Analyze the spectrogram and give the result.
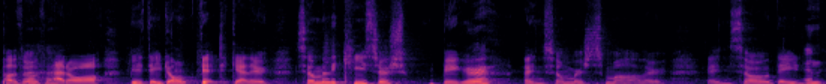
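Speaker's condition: Born deaf, cochlear implant, congenital

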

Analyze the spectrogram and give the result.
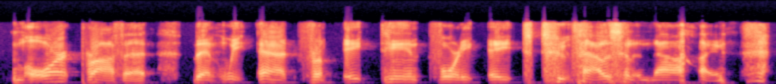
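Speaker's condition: Spasmodic dysphonia; mild difficulty still audible

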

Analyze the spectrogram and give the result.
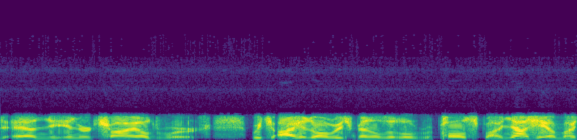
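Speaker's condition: Oral cancer surgery, jaw removal; oral cancer under tongue

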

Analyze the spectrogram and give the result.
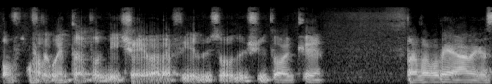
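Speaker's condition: Duchenne muscular dystrophy; genetic Duchenne muscular dystrophy, diagnosed around age six and a half; uses breathing ventilator, also during daytime; ventilator enables speaking and more autonomous breathing

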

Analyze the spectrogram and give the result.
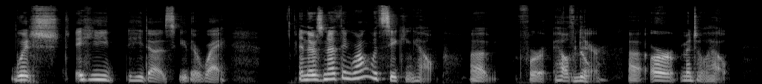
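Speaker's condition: No condition

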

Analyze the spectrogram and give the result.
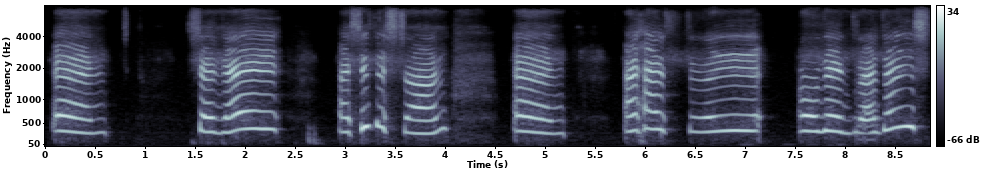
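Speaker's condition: Tracheostomy; congenital cystic hygroma of head and neck

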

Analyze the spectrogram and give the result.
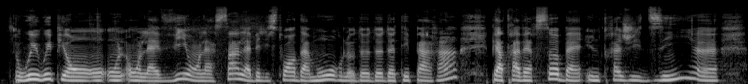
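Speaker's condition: No condition

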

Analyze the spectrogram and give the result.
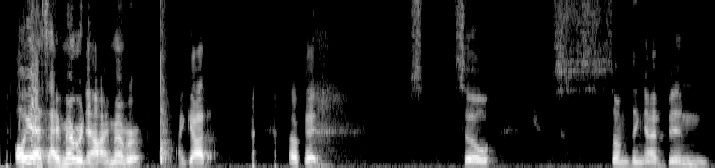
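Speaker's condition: Stuttering; trying to stutter openly without secondaries, not yet able to keep it up at home; usually uses secondaries to boost phone fluency, big stutter on shuttle reservation call; repeated sounds

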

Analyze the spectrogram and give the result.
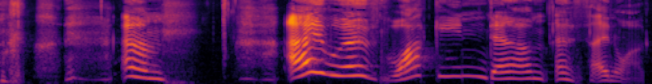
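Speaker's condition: Cerebral palsy; cerebral palsy from 28 minutes without breathing at birth, brain oxygen loss, involuntary movements, permanent, thinking unaffected; cerebral palsy affects speech, voice sounds different, speaking is hard

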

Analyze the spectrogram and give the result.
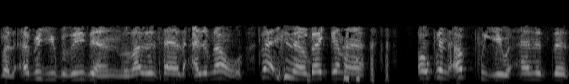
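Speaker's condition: Cerebral palsy, mild; mildly affects speech

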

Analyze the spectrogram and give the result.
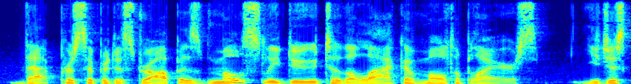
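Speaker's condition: No condition

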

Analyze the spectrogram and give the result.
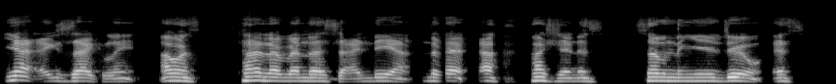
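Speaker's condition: ALS; ALS diagnosed about 9 months ago, motor neurons dying, muscles failing, total paralysis expected; progressed, hard to move arms and fingers, forced to retire at 29 by physical limitations; hard to talk clearly

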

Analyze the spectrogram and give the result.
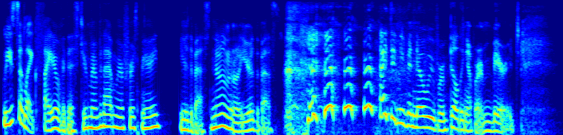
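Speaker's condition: No condition

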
